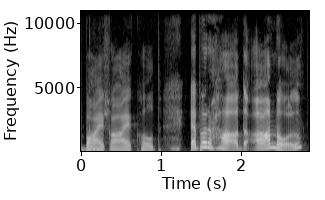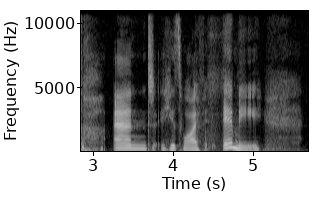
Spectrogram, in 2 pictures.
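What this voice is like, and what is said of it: Poor put-on German accent. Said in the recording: “That wasn't a very good German accent”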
